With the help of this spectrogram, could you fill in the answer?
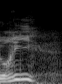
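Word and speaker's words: Ry: s'appelait le village ça ça sécrit r y et ben on dit ri voilà tout simplement comm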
